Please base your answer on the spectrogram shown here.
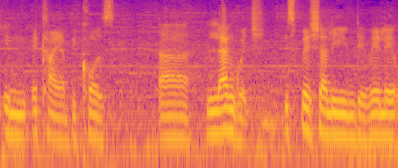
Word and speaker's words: Ekaya: Yeah, and so guys, it's Ekaya without the H. Yes. Oh, so to explain that, so I get a lot of backlash on this. We did not put the H in Ekaya because language, especially in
